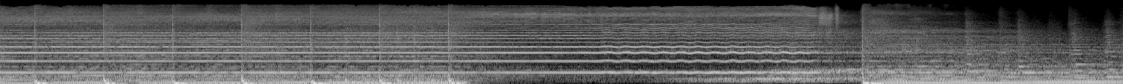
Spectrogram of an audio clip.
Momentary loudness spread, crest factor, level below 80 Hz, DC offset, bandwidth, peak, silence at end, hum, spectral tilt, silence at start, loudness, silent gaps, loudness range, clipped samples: 4 LU; 12 dB; -22 dBFS; under 0.1%; 18 kHz; -4 dBFS; 0 s; none; -3.5 dB/octave; 0 s; -16 LUFS; none; 2 LU; under 0.1%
